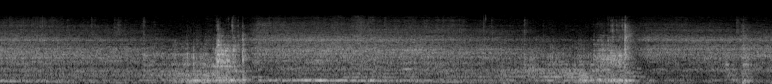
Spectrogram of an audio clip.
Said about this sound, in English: So anyway, here's something that my mom harkens back to the old days on. The okay. sound of a coffee percolator.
